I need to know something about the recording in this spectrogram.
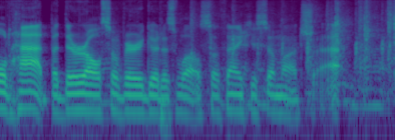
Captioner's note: applause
